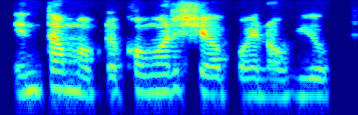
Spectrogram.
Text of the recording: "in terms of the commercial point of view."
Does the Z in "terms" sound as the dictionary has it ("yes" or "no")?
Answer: no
